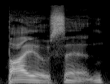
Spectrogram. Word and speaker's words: Biosyn: And oh, by the way, this company's name, Biosyn. Now, it's spelled B-I-O-S-Y-N, but come on, guys, Sin is in their name.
